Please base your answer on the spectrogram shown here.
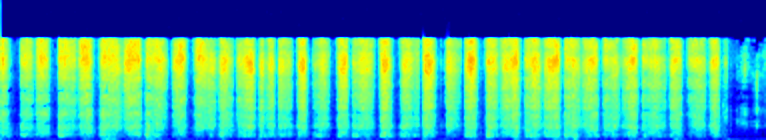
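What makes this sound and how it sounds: A wooden colored pencil held in the right hand rubs and scratches colour onto a thin printed paper coloring sheet lying flat on a wooden table. Rapid back-and-forth strokes make a bright, scratchy, hissing rasp that pulses with each stroke.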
